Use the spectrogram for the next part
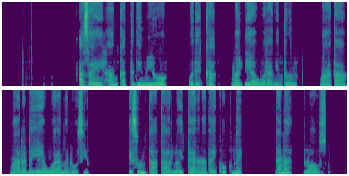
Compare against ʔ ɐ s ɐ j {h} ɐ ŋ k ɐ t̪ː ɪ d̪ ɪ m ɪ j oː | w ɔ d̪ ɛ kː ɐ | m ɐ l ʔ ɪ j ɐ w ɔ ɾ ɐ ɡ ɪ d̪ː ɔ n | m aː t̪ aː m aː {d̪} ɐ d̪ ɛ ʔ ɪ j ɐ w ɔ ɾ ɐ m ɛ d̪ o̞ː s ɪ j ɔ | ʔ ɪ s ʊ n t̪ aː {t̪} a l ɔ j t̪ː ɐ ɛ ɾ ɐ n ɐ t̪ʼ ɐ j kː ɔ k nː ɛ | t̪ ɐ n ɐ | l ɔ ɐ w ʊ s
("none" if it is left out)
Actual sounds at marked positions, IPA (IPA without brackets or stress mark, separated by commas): h, d̪, t̪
